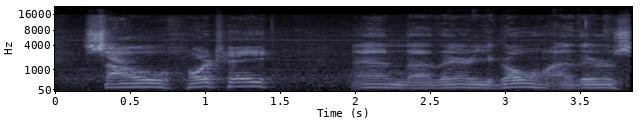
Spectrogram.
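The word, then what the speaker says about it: São Jorge: on the island of sail George or if you want to pronounce it in Portuguese Sao Jorge and there you go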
